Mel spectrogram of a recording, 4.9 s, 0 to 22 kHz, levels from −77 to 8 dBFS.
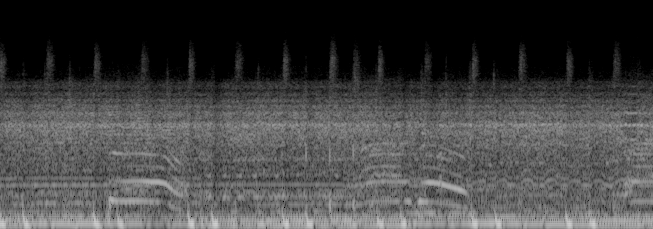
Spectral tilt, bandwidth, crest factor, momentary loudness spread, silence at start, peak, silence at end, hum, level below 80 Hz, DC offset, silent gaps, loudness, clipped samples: -5.5 dB/octave; 9.8 kHz; 12 dB; 1 LU; 0 s; -8 dBFS; 0 s; none; -24 dBFS; under 0.1%; none; -21 LUFS; under 0.1%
